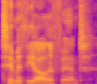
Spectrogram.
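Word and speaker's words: Timothy Olyphant: spend 20 seconds on it no no no Timothy olifant is that that's how you say his name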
